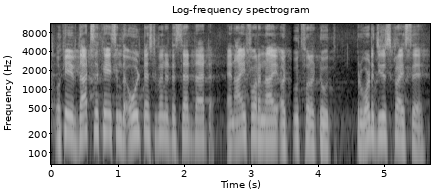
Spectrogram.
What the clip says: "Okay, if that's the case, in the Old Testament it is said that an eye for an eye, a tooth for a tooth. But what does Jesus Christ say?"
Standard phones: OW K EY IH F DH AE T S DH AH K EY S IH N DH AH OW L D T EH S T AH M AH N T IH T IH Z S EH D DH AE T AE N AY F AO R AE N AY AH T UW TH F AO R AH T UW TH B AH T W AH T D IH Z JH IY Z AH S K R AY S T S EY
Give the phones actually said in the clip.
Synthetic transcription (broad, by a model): OW K EY IH F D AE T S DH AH K EY S IH N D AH OW L D T EH S T AH M AH N T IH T IH Z S EH D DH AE T AE N AY F AO R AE N AY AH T UW T F AO R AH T UW T B AH T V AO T D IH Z JH IY Z AH S K R AY S T S EY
